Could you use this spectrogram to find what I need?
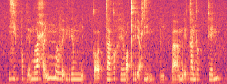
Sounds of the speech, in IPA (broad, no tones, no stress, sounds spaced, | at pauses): zʲ e pː ɔ k ḛ m ɤ ħ ḭ mː ɤ β ḛ rʲ ɤ mː ḭ kː ɔ̰ tː a ɡ ɔ h e β a̰ tˤ rʲ ḛ ħ zʲ ḛ nʲ pː ḭ pː a̰ m ḛ ɡ a j ɤ kː e nʲ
